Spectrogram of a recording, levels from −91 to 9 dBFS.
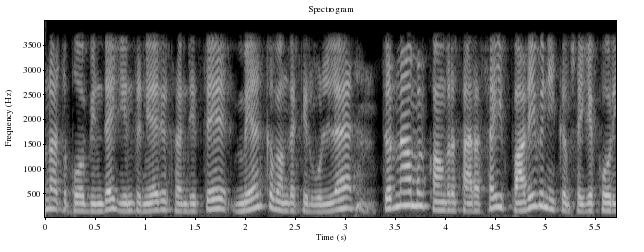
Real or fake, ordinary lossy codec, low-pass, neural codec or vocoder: fake; none; 3.6 kHz; codec, 16 kHz, 4.8 kbps, FACodec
